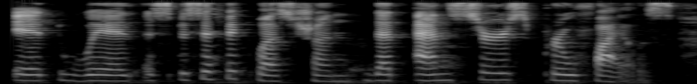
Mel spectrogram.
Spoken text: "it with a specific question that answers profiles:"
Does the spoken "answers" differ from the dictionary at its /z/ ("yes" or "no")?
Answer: yes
